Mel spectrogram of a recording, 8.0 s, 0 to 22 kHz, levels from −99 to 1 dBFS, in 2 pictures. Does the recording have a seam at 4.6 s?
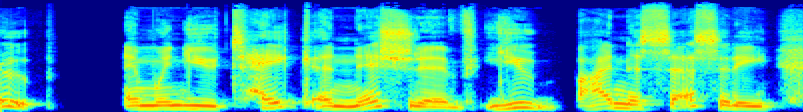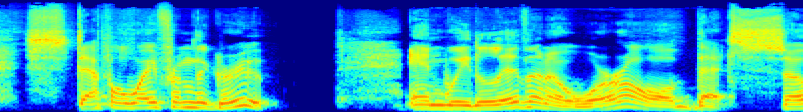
no; 2 cuts; at 2.4 s, 6.0 s

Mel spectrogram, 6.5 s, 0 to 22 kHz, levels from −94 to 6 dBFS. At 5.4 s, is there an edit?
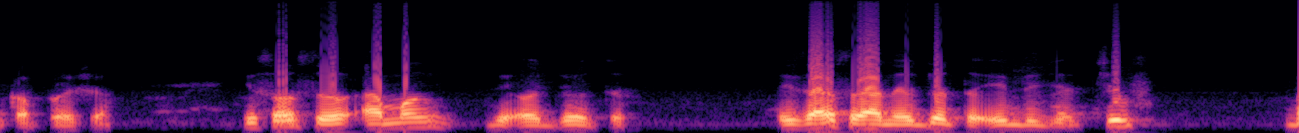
yes; 1 cut; at 5.4 s

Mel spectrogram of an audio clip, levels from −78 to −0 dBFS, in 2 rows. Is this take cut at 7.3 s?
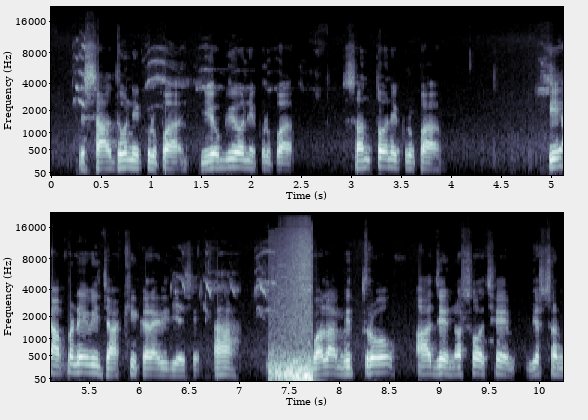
yes; 1 cut; at 7.3 s

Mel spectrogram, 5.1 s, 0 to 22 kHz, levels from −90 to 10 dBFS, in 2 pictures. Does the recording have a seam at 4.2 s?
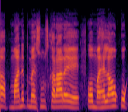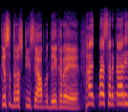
yes; 2 cuts; at 1.6 s, 4.2 s

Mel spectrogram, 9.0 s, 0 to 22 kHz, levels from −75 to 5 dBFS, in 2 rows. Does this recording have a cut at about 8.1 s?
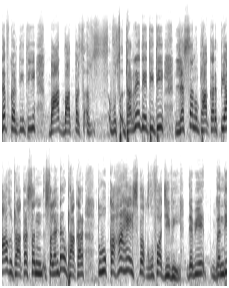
yes; 1 cut; at 8.1 s

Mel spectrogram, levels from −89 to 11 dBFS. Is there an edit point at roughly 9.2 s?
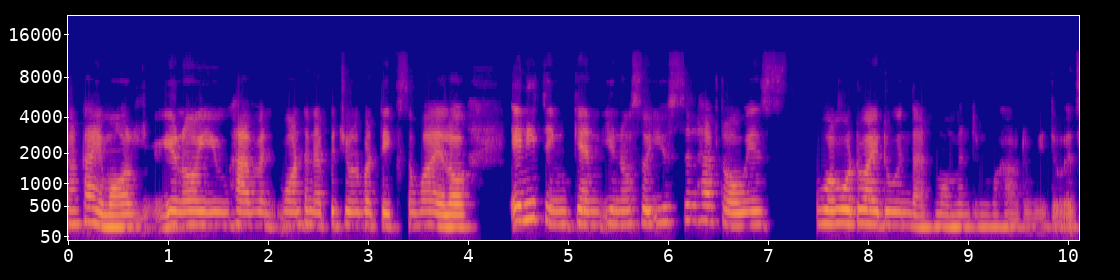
no; 0 cuts

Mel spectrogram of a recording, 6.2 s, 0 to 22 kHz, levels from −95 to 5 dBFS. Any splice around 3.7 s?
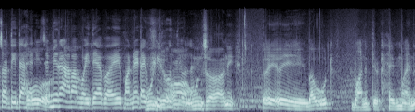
yes; 1 cut; at 3.7 s

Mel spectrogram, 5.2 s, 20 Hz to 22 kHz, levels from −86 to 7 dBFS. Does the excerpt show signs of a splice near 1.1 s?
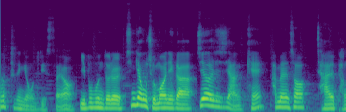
yes; 4 cuts; at 1.1 s, 1.9 s, 2.9 s, 4.0 s

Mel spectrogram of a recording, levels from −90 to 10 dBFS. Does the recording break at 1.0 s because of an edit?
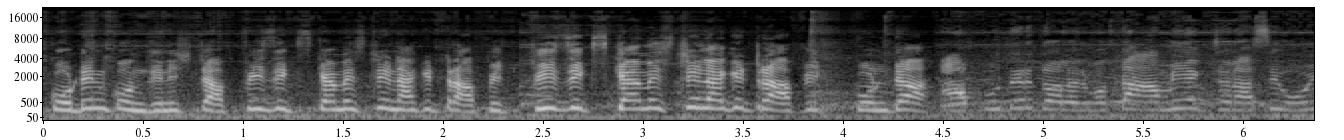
no; 2 cuts; at 2.4 s, 4.5 s

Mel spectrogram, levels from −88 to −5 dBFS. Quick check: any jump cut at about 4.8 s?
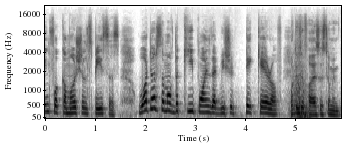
yes; 1 cut; at 4.8 s

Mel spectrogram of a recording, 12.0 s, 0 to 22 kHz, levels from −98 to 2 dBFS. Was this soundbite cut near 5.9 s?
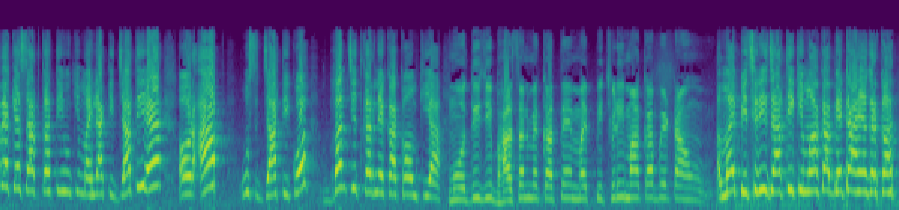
yes; 1 cut; at 5.9 s

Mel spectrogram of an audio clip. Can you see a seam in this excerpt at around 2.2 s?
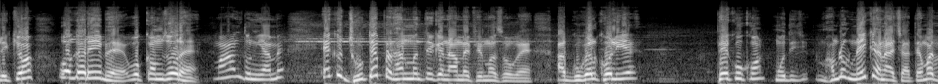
yes; 1 cut; at 2.2 s

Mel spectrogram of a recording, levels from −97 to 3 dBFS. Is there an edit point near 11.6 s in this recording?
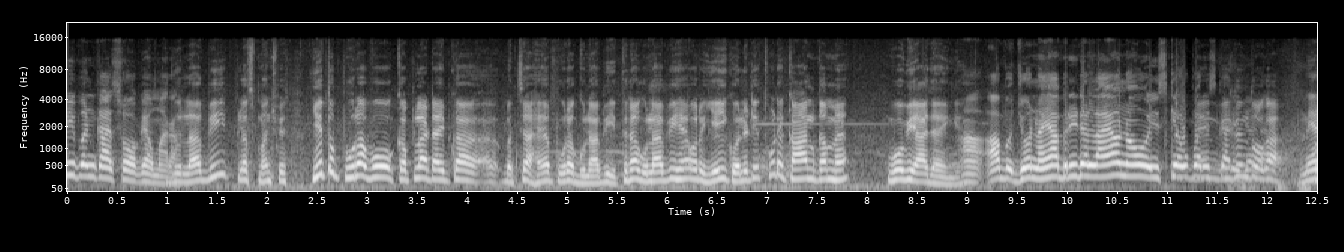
yes; 1 cut; at 11.6 s

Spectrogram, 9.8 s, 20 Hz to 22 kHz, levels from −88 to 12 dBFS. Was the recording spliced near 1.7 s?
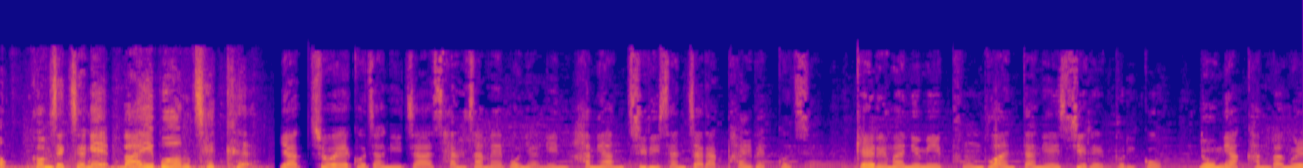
yes; 1 cut; at 1.7 s

